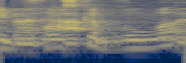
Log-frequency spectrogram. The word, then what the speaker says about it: påskebrød: How would you say this in Danish? You'd say påskebrød. – In Danish. – So påskebrød. – You're the Danish expert right here. – Yeah. It'll be påskebrød.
